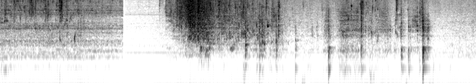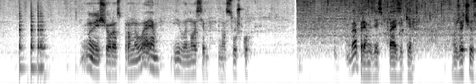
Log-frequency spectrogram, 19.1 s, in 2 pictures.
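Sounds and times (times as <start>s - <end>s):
water splashing into sink: 0.0s - 2.3s, 3.2s - 7.9s
tap water running into basin: 0.0s - 2.5s, 3.2s - 8.1s, 14.3s - 19.0s
fish and basin knocking sink: 9.9s - 10.5s.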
